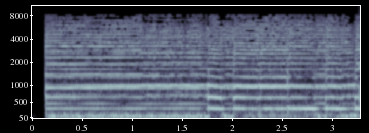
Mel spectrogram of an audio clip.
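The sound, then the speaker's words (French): A freight train's horn blares in one long, steady, loud blast as the fuel-carrying freight train from Pointe-Noire arrives at the central station in Brazzaville, its harmonic tones sustained over the low rumble of the rolling train, with no one speaking. “Ce sifflement en plein Brazzaville confirme bien l'arrivée à la gare centrale du train de marchandises qui a rallié la capitale en partance de Pointe-Noire à 510 km.”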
